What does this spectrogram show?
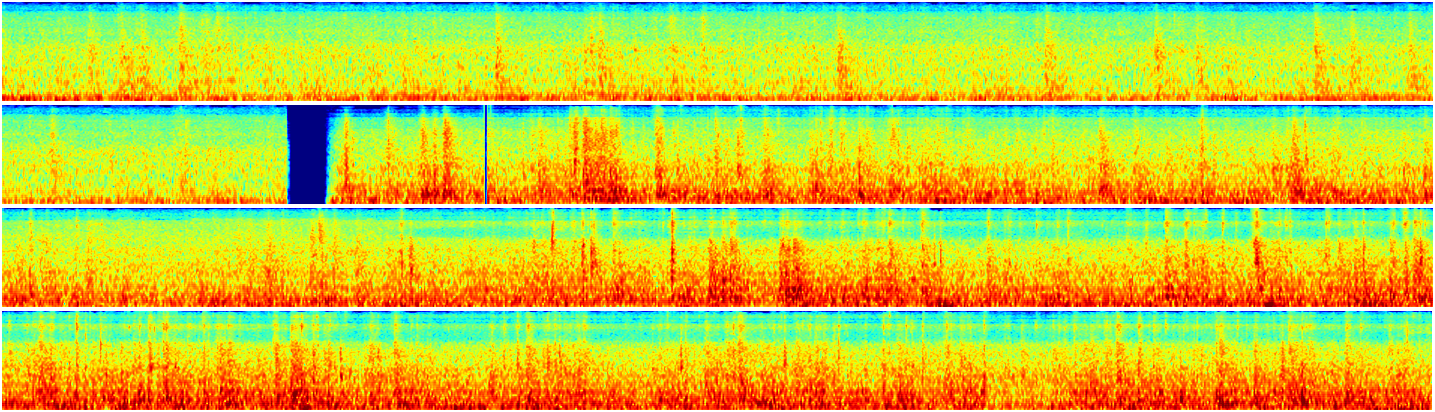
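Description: Heavy rain during a thunderstorm. It cuts out for a split second about nine seconds in, then returns louder, with many sharp taps of drops striking close by.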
